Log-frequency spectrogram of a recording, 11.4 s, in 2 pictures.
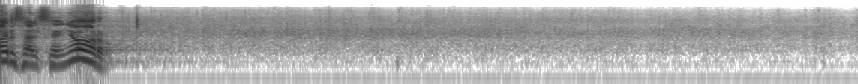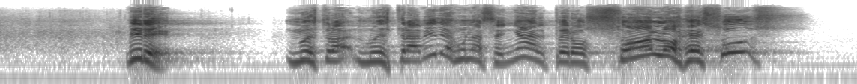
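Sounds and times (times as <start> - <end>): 
speech: 0.0 - 0.9, 7.7 - 11.0
audience clapping: 0.0 - 6.8.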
